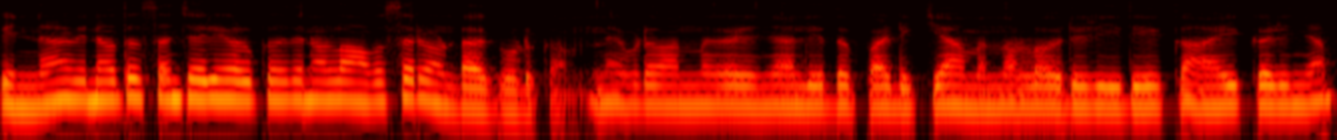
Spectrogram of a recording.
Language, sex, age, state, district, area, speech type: Malayalam, female, 45-60, Kerala, Thiruvananthapuram, rural, spontaneous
